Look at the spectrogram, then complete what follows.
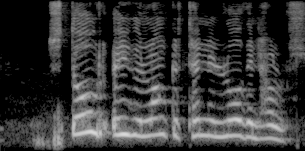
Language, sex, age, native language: Icelandic, male, 11, Icelandic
